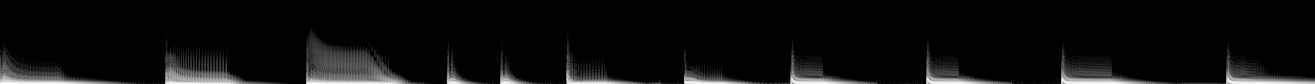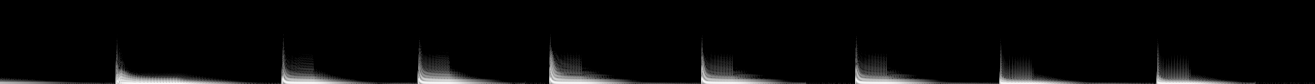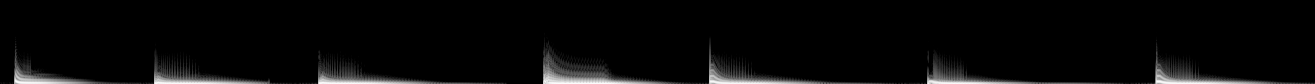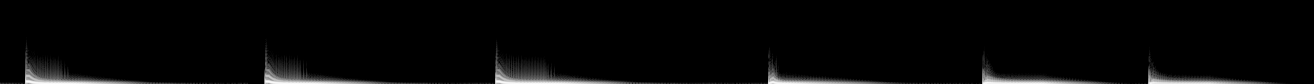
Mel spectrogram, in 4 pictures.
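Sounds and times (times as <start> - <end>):
compressed and equalized kick drum: 0.0 - 0.5, 1.7 - 2.3, 3.1 - 3.7, 4.5 - 6.1, 6.8 - 8.4, 9.3 - 9.8, 10.6 - 11.1, 12.3 - 12.7, 14.3 - 14.9, 16.0 - 16.4, 17.4 - 17.8, 18.7 - 19.1, 20.2 - 20.6, 21.7 - 22.2, 23.2 - 23.6, 24.7 - 25.2, 26.5 - 26.9, 27.8 - 28.4, 29.5 - 30.0, 31.7 - 32.4, 33.4 - 34.0, 35.6 - 36.1, 37.9 - 38.4, 39.7 - 40.2, 42.1 - 42.6, 44.4 - 45.0, 47.2 - 47.6, 49.3 - 49.9, 50.9 - 51.6.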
